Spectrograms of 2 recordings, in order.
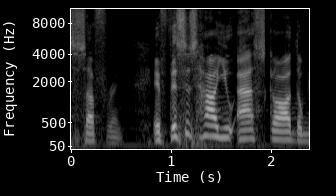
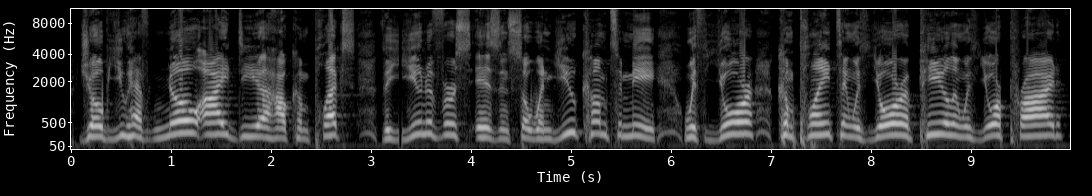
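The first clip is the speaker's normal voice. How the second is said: loud, high, slow rebuke; full-force preaching; 7 semitones higher, 10 dB louder than usual. Acted. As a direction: drive each word home from the pulpit.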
